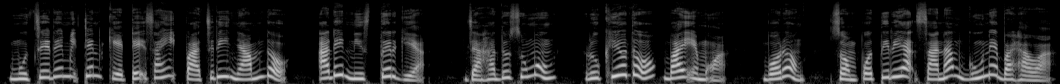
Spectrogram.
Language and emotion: Santali, happy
